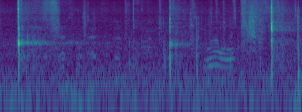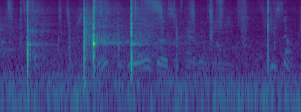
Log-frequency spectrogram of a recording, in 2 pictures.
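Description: Pickleball rally: sharp pocks of paddles striking the plastic ball and the ball bouncing on the hard court, about six hits at irregular intervals, the loudest just after the start.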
